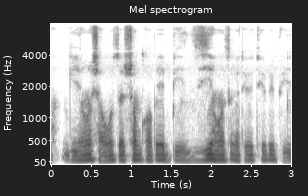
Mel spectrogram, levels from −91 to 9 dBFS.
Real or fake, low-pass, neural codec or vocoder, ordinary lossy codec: real; none; none; none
